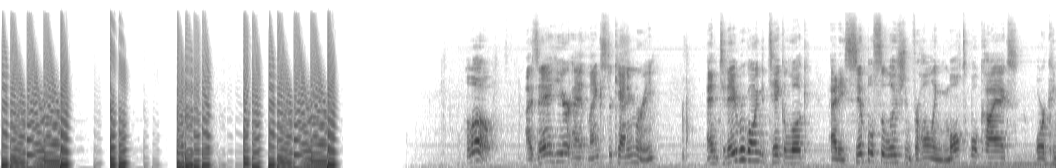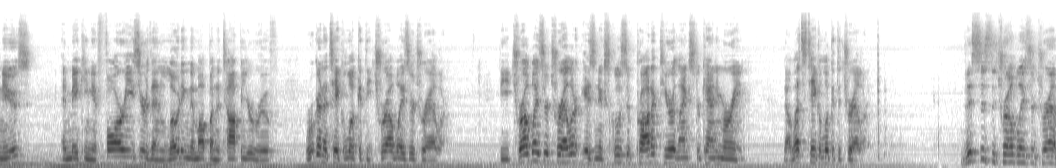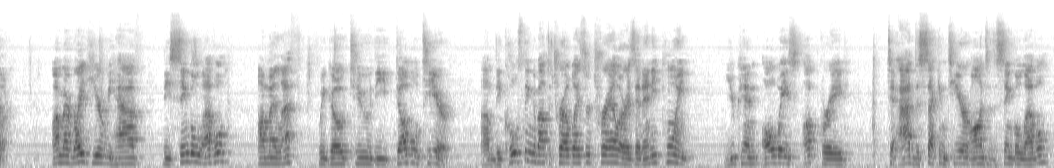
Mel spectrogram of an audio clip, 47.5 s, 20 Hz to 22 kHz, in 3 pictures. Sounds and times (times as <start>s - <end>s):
Speech: 7.0s - 9.9s, 10.6s - 22.6s, 23.4s - 29.0s, 30.3s - 31.9s, 32.5s - 44.4s, 45.0s - 47.4s.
